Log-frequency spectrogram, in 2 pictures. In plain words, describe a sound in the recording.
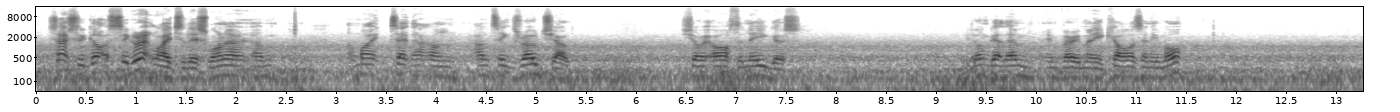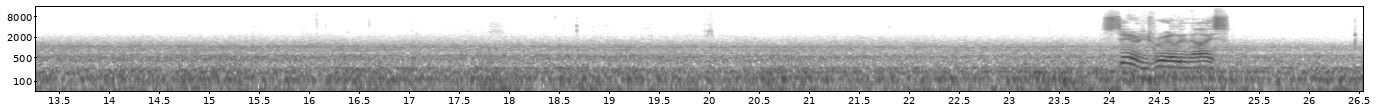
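A car's engine and tyres hum steadily on the road.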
